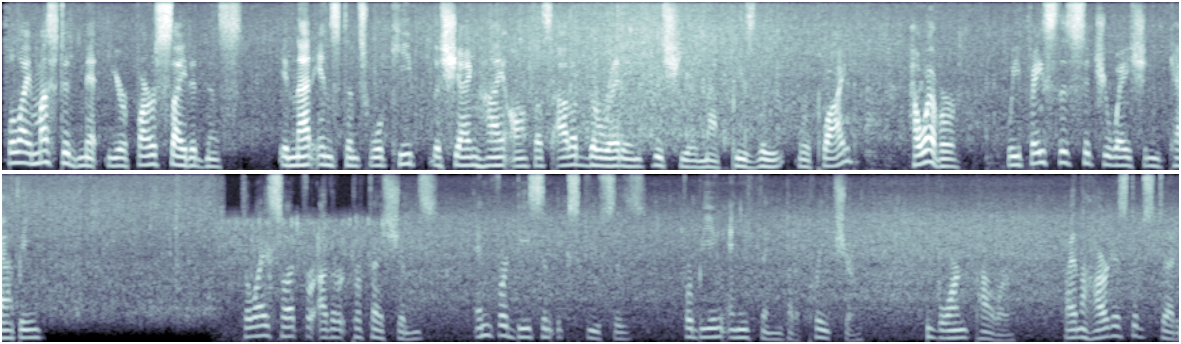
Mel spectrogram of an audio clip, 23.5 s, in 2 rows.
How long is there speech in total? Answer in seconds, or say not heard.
21 s.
